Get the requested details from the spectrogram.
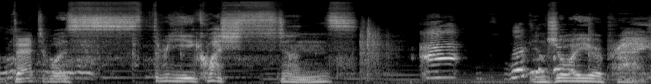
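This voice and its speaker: A man's put-on character voice, fairly high in pitch, very slow, with long, frequent pauses and loud background noise. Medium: actual play. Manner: slow, formal, third-person grandeur.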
